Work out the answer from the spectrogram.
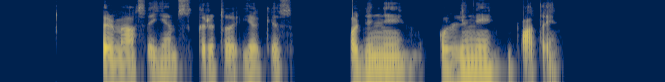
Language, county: Lithuanian, Kaunas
